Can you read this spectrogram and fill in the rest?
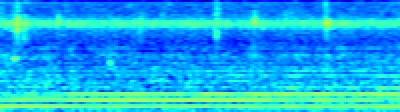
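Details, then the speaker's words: Radiant heat boiler after cold startup: steady, clear trumpet-like whine with even overtones that grows as temperature is turned up; owner attributes it to thermal shock from the large inlet-outlet temperature difference. "It would sound like a trumpet whining, so I had to fidget with that because the difference of temperature was so much that it was doing it."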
